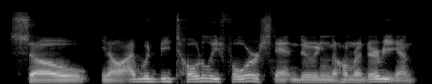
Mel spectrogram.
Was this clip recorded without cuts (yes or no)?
no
